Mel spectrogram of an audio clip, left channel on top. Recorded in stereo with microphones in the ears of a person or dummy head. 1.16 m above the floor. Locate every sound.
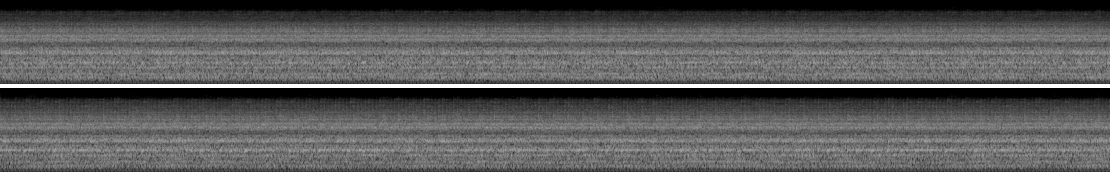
0.0 s an engine running: 40° right (ahead or behind), 0.7 m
